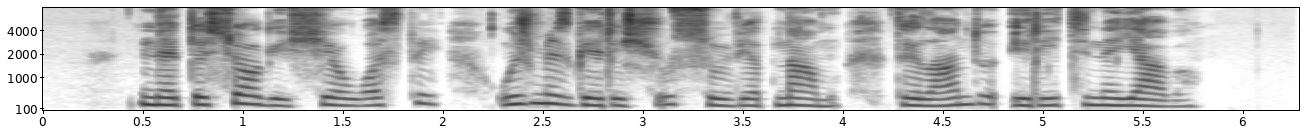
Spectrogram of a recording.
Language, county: Lithuanian, Vilnius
